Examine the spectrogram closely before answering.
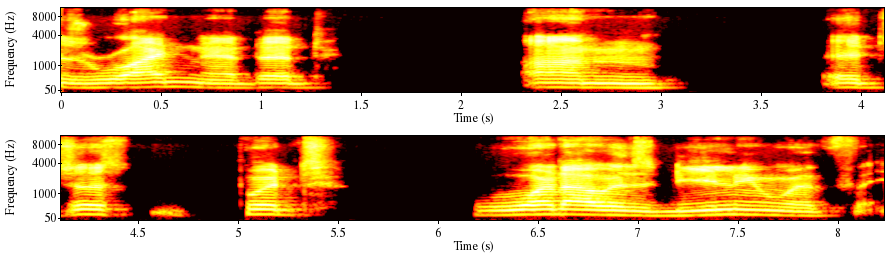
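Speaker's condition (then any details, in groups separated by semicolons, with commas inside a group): Friedreich's ataxia; does voice exercises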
